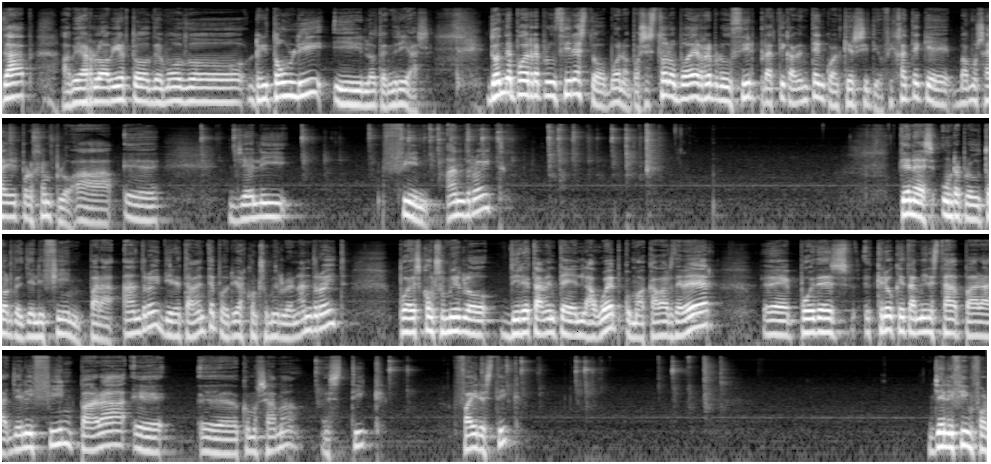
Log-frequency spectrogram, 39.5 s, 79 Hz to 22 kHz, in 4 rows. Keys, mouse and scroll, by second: 9.0 click, 10.1 ctrl+a, 11.8-16.5 typing, 19.3 click, 23.4 click, 29.3 click, 29.8 click, 30.1 click, 32.7-35.8 typing, 36.2 Down, 36.5 Return, 39.3 typing.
